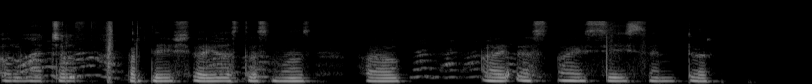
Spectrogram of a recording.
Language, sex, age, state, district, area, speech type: Kashmiri, male, 18-30, Jammu and Kashmir, Bandipora, rural, read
